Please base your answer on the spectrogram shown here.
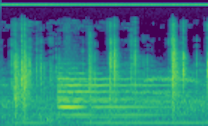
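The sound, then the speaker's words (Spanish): A church bell tolling at night, one deep, humming stroke that swells and slowly fades, surrounded by scattered sharp clicks and light knocks. “¿Oyes? ¿Oyes? Las campanas doblan.”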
